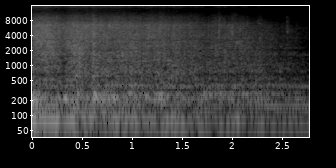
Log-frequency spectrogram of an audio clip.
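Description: Water pours steadily into a container already partly filled, about four liters going in while making paint at home, a broad splashing rush that slowly tapers.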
